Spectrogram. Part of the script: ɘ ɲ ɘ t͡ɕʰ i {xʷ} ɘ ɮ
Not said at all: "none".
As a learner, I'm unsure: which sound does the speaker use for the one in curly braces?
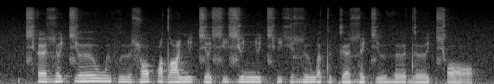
ç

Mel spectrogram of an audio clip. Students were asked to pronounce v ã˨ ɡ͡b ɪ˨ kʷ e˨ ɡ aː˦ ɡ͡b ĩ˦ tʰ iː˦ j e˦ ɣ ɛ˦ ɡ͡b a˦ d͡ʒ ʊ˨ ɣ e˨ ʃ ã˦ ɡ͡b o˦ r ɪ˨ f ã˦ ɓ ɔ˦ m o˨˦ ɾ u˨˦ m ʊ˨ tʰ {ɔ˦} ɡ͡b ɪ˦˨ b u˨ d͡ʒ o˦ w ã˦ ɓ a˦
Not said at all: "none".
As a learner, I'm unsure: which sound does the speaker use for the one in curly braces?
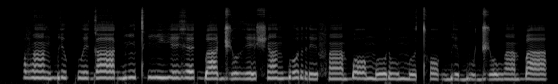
ɔ˦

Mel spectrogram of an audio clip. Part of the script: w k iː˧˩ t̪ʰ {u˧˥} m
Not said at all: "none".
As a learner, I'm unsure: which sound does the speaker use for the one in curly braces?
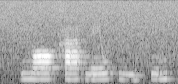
u˧˥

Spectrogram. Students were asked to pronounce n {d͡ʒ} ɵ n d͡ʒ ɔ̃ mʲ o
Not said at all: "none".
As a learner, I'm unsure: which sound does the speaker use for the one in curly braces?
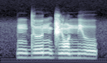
d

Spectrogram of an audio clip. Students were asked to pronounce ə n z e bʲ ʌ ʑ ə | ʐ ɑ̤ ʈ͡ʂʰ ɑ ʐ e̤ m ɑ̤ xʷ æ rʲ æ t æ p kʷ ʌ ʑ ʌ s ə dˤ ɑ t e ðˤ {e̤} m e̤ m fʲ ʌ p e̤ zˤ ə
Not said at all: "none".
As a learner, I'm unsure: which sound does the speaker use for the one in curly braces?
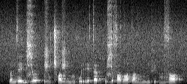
e̤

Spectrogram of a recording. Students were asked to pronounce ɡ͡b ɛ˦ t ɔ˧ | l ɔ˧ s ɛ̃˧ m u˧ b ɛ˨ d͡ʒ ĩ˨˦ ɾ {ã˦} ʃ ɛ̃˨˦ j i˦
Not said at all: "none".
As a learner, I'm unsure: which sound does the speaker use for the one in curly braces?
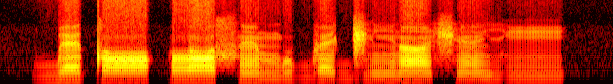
ã˦˨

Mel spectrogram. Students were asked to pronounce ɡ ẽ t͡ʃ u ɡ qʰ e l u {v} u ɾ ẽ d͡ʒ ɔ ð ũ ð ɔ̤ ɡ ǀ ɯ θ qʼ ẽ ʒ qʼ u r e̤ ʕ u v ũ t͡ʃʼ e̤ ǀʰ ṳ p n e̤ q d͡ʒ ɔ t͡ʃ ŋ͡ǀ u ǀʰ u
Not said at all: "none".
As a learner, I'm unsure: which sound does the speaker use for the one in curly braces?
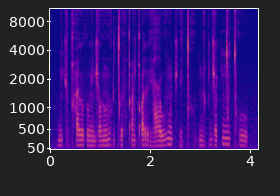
θ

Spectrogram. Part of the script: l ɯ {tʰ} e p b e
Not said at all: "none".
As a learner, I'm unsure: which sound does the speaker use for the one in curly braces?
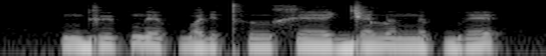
n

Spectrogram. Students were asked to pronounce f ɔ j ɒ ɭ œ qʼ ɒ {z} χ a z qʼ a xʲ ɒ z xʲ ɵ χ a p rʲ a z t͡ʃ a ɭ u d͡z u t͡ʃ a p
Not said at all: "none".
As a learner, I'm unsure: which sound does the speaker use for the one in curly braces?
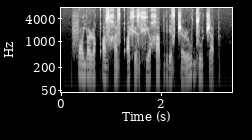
z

